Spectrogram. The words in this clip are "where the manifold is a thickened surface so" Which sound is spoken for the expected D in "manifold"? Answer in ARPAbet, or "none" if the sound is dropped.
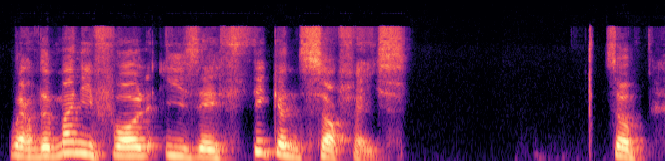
none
